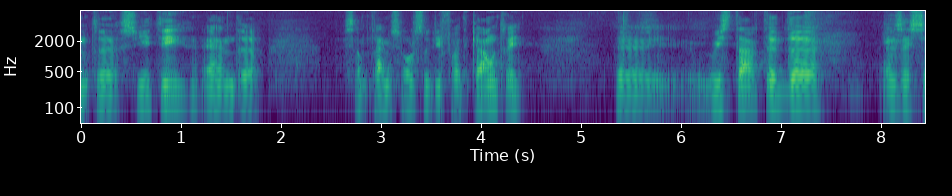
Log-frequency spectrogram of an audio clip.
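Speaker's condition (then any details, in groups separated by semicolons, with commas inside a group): No condition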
